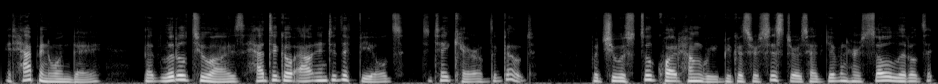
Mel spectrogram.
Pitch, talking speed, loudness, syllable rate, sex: 150 Hz, 235 wpm, -19 LUFS, 6.0 syllables/s, male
